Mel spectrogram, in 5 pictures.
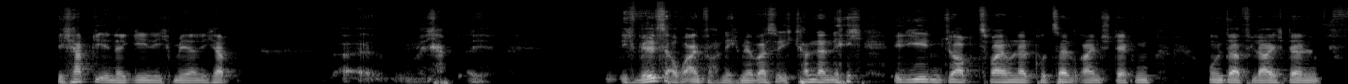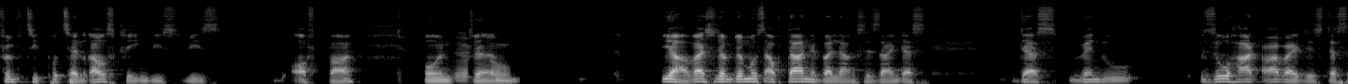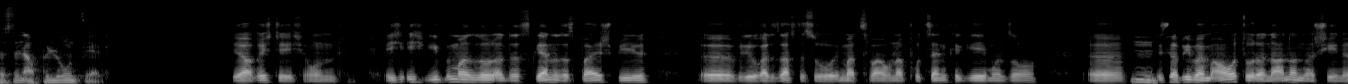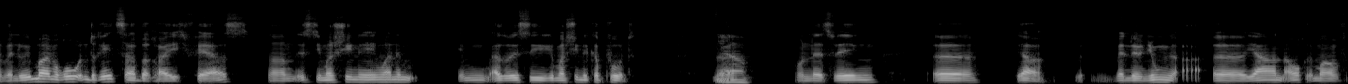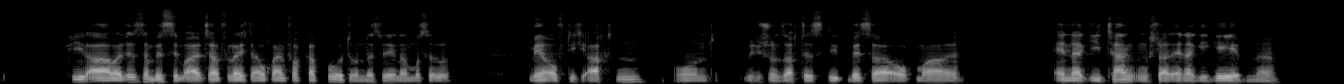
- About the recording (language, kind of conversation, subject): German, unstructured, Wie findest du eine gute Balance zwischen Arbeit und Privatleben?
- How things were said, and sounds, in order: laughing while speaking: "nicht"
